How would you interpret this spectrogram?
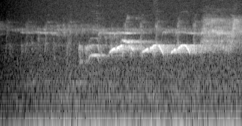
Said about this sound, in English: Oh, it's a bird. I like birds.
